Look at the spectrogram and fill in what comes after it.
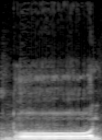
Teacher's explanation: قبلی ہی، من قبلی ہی، لام زبر لا، میم زیر می، لمی نون ضاد زبر نو، الف لام سائلنٹ، لمی نت، ضاد الف لام مد زبر ضال. 5 الف کے برابر لمبا کریں گے ضاد کو لام سے ملاتے وقت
